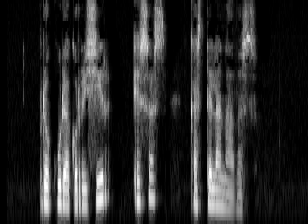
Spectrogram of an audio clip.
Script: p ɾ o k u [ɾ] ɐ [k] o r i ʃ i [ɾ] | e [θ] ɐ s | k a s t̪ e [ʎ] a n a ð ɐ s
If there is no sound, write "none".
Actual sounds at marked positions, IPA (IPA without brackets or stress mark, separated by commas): ɾ, k, ɾ, s, l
